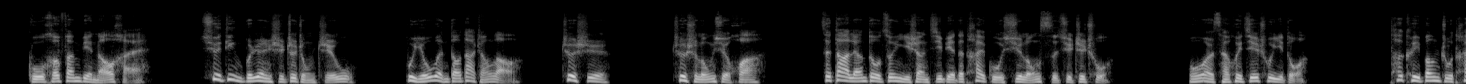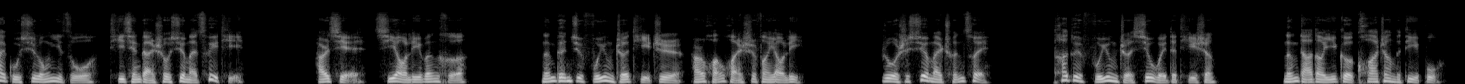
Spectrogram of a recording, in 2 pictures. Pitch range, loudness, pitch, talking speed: 110-150 Hz, -22 LUFS, 125 Hz, 250 characters per minute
